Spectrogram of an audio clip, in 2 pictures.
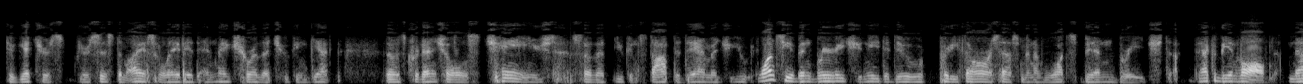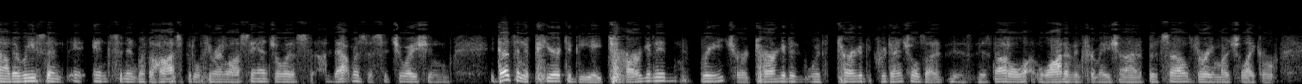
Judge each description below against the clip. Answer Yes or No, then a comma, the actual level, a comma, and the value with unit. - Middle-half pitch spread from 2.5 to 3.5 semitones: Yes, average, 3.2 semitones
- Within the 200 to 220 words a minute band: Yes, fast, 205 wpm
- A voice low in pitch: Yes, low, 120 Hz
